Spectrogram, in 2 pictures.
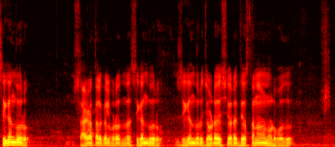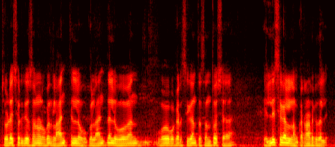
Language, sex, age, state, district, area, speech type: Kannada, male, 45-60, Karnataka, Davanagere, urban, spontaneous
